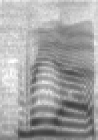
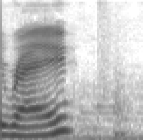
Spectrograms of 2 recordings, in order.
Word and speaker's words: Ray: same and I remember I said it Ria for so long and you one day finally told me um Frog Crafting. I know I've been here for 3 years, but you've been saying my name wrong this whole time and it's actually Ray.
